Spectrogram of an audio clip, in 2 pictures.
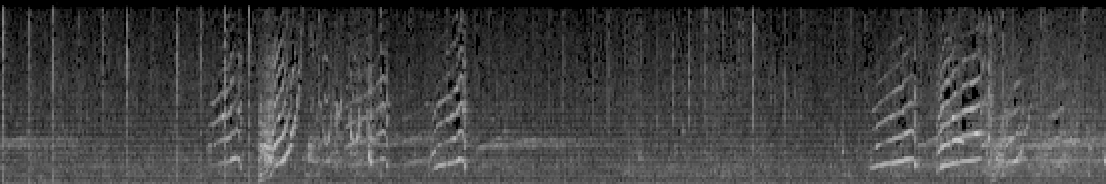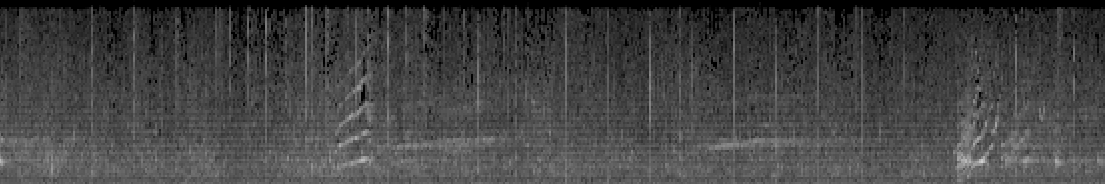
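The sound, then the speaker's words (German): Hydrophone recording made in Norway of long-finned pilot whale calls: bursts of high, sweeping whistles and squeals, some rising and falling, with clicks, recurring every few seconds over a steady low hiss. “Aber das waren keine Orcas, sondern nahe Verwandten. Das waren die Langflossengrindwale.”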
